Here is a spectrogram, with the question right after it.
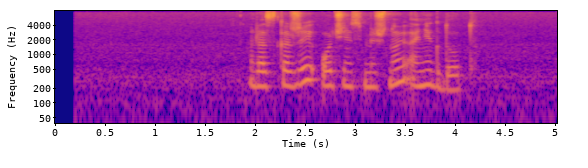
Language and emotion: Russian, neutral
